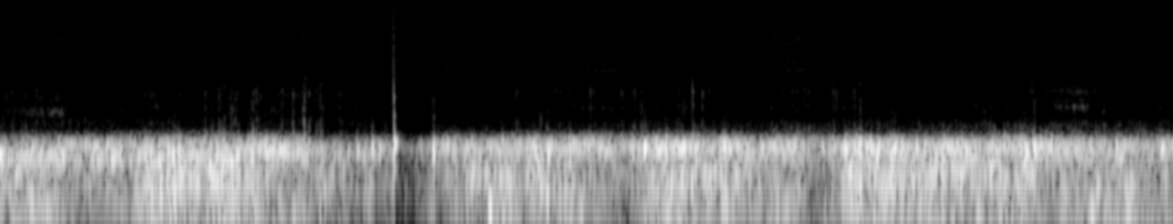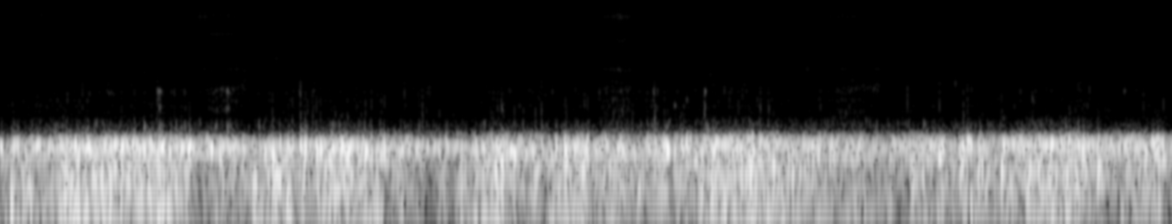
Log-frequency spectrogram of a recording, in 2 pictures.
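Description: Muffled underwater rumble heard through a camera's waterproof housing, with a scuba regulator's breathing, a hissing, bubbling burst every two to three seconds. A single sharp click about five seconds in.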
